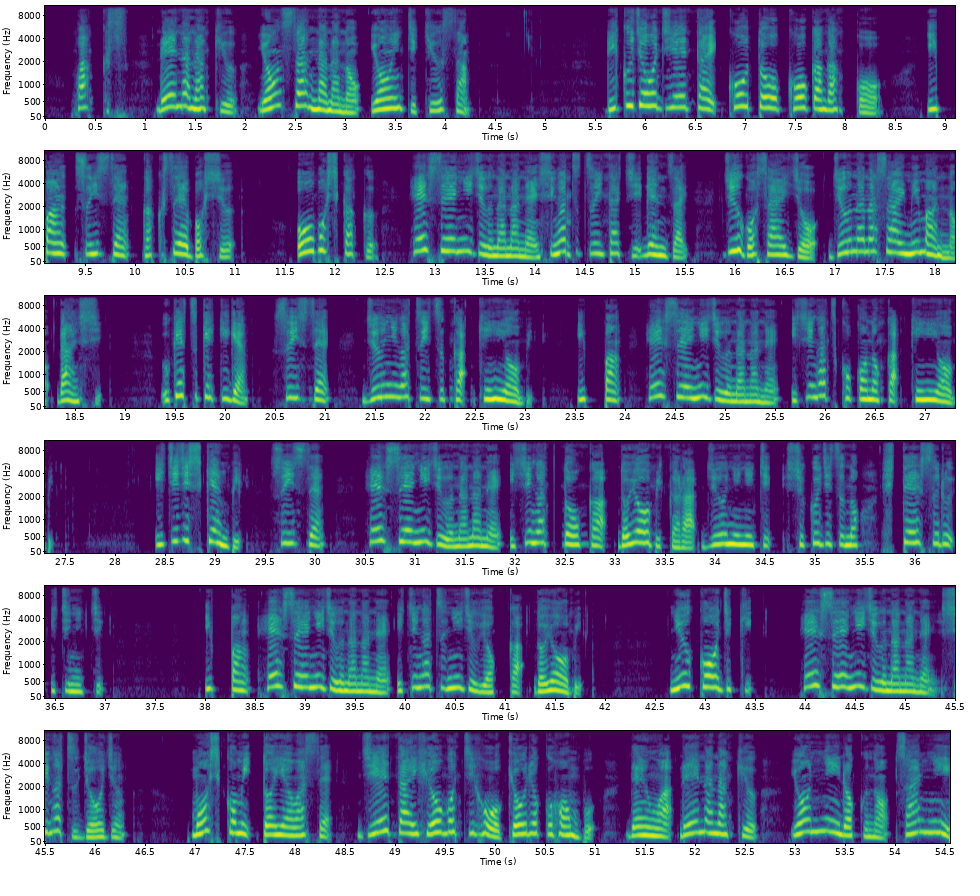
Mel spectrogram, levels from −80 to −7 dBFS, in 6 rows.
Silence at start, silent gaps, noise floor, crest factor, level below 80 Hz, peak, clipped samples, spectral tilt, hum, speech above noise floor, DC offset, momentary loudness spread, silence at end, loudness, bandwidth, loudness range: 0.35 s; none; -66 dBFS; 16 dB; -54 dBFS; -2 dBFS; under 0.1%; -5.5 dB/octave; none; 48 dB; under 0.1%; 11 LU; 0 s; -19 LUFS; 10.5 kHz; 4 LU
